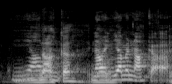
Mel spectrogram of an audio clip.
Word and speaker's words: Yamanaka: Yamanaka.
